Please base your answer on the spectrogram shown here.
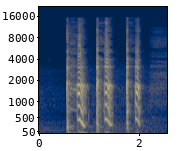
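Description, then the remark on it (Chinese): Three quick pairs of voiced coughs, each pair a sharp burst followed by a second with a falling, throaty pitch, loud and evenly spaced, performed by a voice imitating a small white bird coughing from pipe smoke rings as it runs. “白色的小鸟一边咳嗽一边跑，可是黑圈圈已经把它漂亮的白衣服弄脏了。”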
